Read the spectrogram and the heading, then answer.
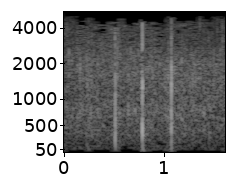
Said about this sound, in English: Don't clap for Winter Park or Lake Highland. Just kidding.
